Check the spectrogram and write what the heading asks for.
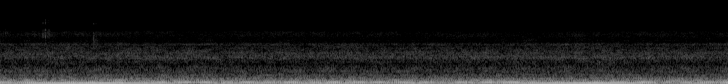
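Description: A steady low hum with a faint, even background hiss.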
